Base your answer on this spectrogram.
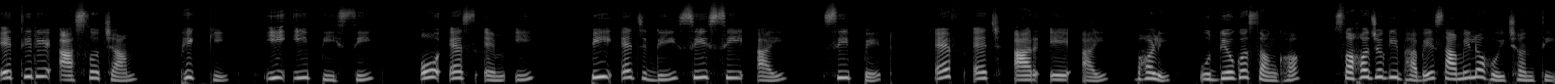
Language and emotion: Odia, neutral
